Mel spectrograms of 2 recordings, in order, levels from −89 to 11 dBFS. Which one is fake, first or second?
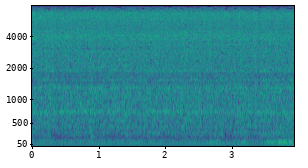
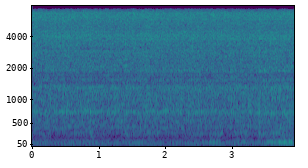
second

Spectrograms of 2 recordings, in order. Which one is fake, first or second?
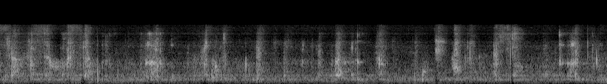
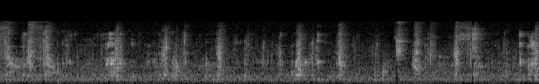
first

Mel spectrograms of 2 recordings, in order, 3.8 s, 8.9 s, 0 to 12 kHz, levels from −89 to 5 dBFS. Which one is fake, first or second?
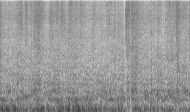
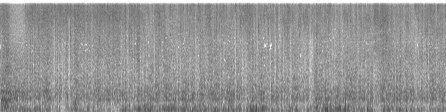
first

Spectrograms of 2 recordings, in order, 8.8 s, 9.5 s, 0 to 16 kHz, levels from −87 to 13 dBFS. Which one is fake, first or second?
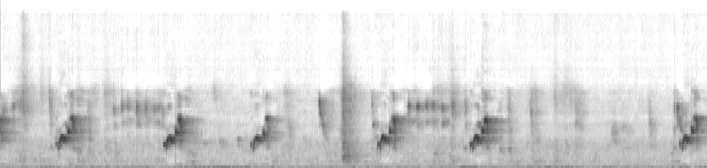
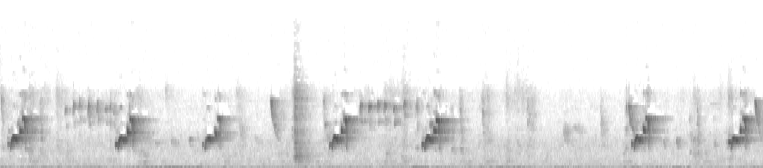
first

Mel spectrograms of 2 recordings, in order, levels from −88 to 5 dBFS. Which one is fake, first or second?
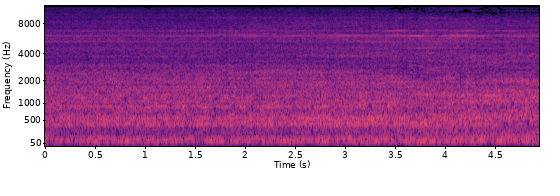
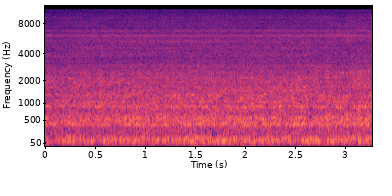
second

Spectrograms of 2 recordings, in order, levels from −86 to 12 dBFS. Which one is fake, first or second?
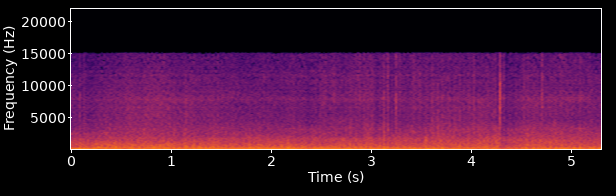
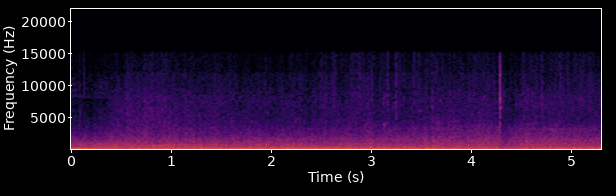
first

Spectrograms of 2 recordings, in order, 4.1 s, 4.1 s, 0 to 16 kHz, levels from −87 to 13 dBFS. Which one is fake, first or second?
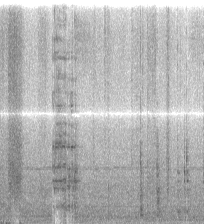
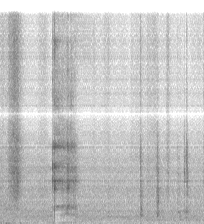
second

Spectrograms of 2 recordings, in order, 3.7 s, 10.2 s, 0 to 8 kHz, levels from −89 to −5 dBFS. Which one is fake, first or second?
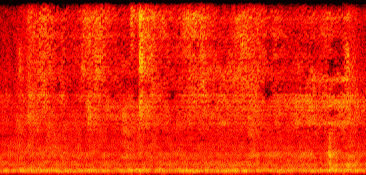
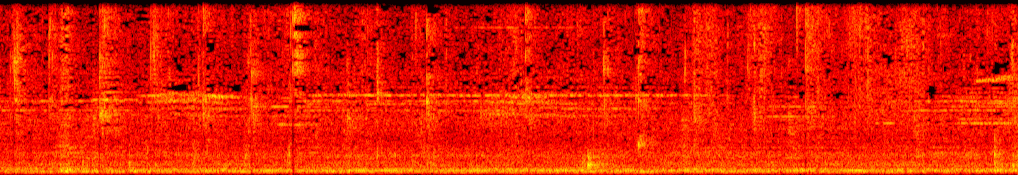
first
